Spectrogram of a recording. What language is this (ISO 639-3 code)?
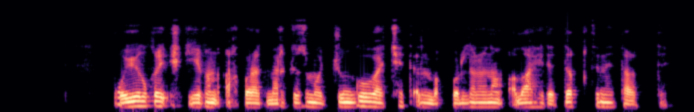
uig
